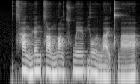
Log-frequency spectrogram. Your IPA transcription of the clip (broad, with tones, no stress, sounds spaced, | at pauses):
t͡sʰ a˥˩ n l ɥ ɛ˥ n t͡s ɑ˥˧ ʊ̯ n̪ w ɑ˥˩ ŋ t͡sʰ w e˥ ɪ̯ p j o˥˩ ʊ̯ l w a̰˨˩ ɪ̯ t̪ʰ w ä˧˥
